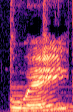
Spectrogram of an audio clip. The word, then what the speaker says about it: Ouai: and Jen Atkin did a collab, and Jen Atkin is a hairstylist and she has the brand, I think it's pronounced Ouai. It's O-U-A-I.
